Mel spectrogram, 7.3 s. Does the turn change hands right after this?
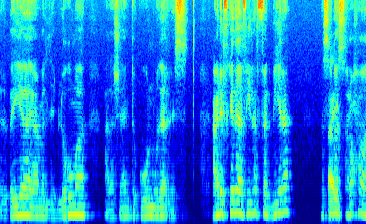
No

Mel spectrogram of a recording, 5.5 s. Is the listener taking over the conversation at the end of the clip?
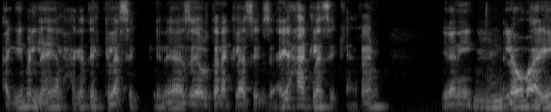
No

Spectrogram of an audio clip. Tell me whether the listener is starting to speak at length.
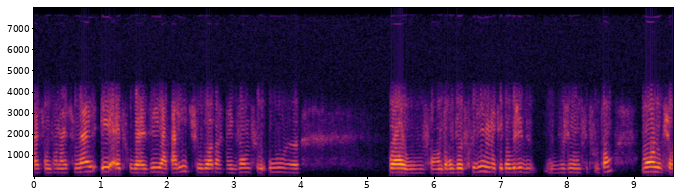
No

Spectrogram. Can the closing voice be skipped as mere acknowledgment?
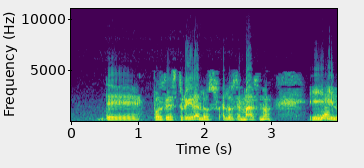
Yes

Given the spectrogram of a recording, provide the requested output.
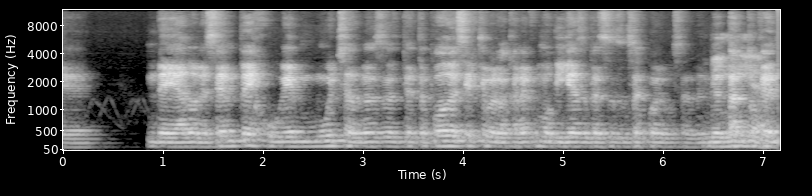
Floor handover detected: No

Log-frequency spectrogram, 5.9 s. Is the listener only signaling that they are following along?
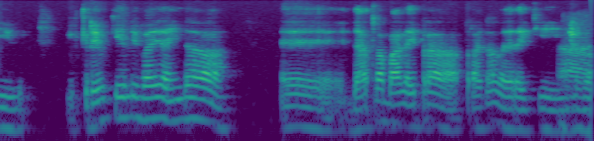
No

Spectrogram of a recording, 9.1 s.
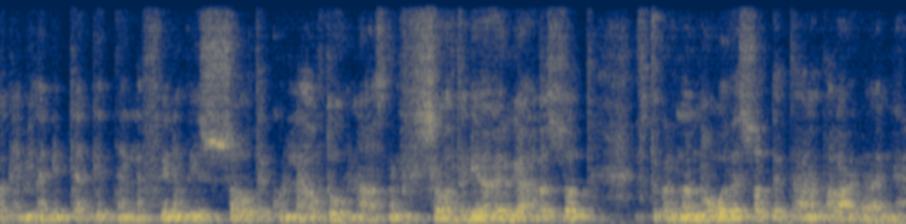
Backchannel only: Yes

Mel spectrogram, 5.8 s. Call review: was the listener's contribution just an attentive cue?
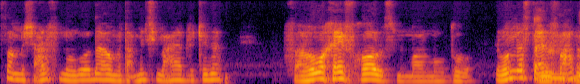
No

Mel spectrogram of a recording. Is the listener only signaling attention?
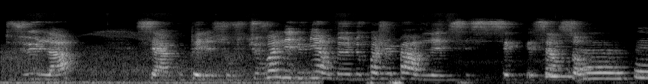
No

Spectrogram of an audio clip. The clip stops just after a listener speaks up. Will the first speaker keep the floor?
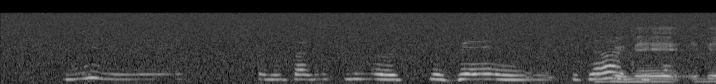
No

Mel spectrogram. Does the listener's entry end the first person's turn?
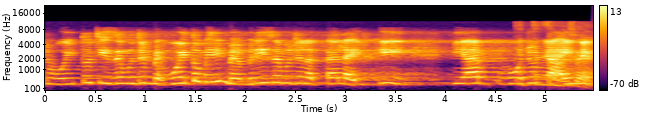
No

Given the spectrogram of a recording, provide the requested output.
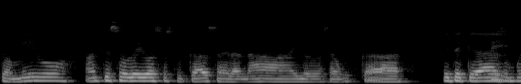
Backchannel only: Yes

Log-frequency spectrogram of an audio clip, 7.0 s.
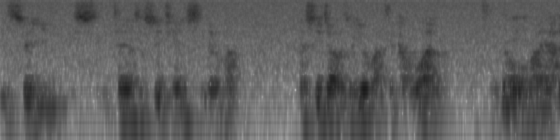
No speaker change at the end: No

